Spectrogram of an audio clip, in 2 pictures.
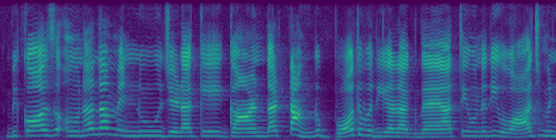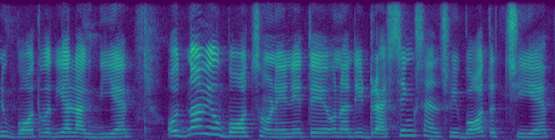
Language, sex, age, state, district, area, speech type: Punjabi, female, 18-30, Punjab, Mohali, rural, spontaneous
